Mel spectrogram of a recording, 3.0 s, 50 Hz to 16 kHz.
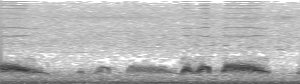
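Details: Spotted dove kept as a decoy bird, from Trà Vinh, Long Đức, Vietnam, 22 February 2021, voice style "Chuẩn Giọng Tiểu"; a long falling coo, softer notes, a quick doubled wavering note, then another drawn, sliding coo, over a steady low hum.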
